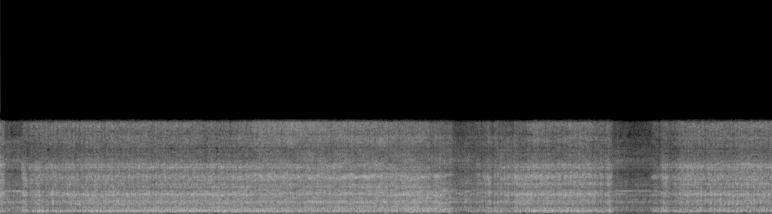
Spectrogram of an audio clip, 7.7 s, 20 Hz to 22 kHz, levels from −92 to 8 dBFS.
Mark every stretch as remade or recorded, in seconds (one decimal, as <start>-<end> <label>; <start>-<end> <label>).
0.0-2.8 recorded; 2.8-5.2 remade; 5.2-7.7 recorded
